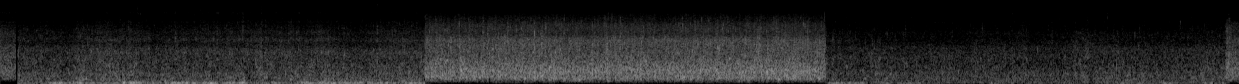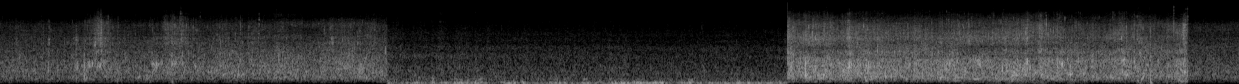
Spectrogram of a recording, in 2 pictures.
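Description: A mountain river on the way up to Connor Lake rushes and splashes around a hiker wading across on foot, loud and close, with surging bursts of churning water.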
